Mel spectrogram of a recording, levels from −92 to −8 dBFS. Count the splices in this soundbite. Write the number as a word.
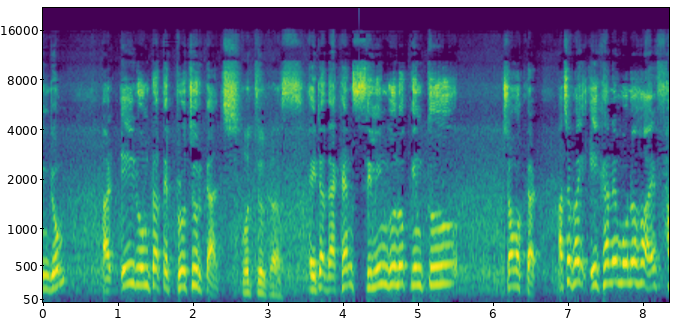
zero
